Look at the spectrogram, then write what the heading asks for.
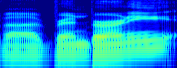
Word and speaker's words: Brynn Byrne: um so today i have uh i have brynn burney and aaron yeager who are uh two out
